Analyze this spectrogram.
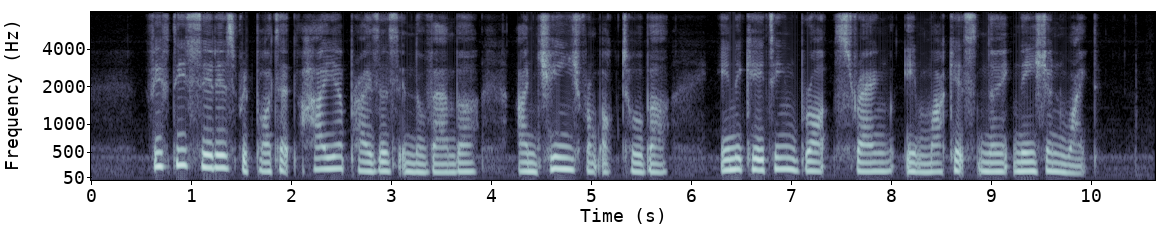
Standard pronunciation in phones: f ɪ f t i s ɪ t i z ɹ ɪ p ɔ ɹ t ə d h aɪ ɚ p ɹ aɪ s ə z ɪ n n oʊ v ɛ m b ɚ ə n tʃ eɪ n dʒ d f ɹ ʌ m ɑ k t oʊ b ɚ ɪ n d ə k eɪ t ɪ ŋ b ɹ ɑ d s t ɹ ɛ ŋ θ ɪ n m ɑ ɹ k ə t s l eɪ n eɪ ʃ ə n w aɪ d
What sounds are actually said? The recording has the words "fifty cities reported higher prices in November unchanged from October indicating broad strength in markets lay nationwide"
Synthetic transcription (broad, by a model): f ɪ f t i s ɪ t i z ɹ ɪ p ɔ t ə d h aɪ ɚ p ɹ aɪ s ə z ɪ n n oʊ v ɛ m b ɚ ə n tʃ eɪ n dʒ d f ɹ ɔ m ɑ k t oʊ b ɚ ɪ n d ə k eɪ t ɪ ŋ b ɹ ɑ d s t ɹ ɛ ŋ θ ɪ n m ɑ k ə t s n eɪ ʃ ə n w aɪ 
